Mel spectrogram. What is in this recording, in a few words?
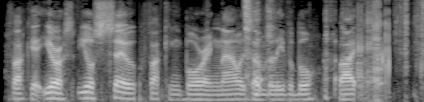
boring; greekgodx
